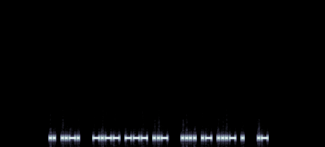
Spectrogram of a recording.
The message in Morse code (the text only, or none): IF YOU HAVE A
